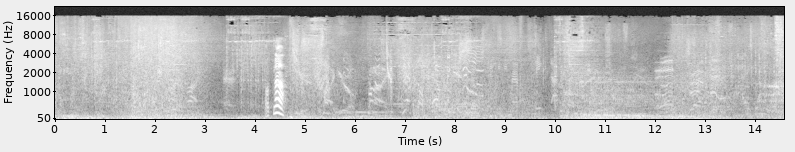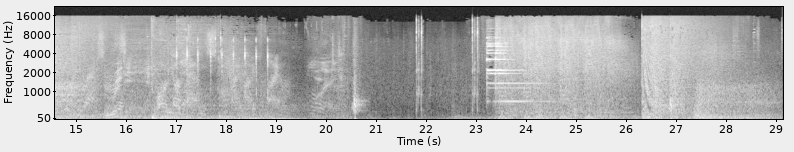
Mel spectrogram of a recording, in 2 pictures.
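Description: A young man talks with animation into a microphone.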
